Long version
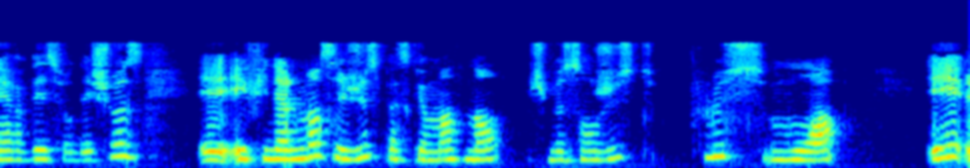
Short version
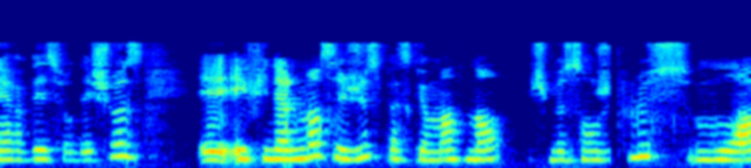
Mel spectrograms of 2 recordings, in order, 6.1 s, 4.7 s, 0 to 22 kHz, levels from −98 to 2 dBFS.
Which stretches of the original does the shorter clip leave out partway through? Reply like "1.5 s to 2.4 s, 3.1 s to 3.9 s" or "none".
3.8 s to 4.2 s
